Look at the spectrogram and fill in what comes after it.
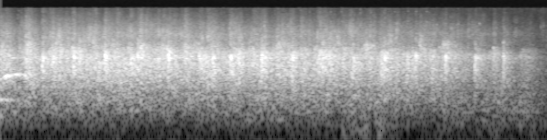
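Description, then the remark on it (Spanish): A crowd applauds steadily, a dense wash of many hands clapping at an even, fairly loud level that tapers off slightly toward the end. “Apláudelos y lo voy a aplaudir.”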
